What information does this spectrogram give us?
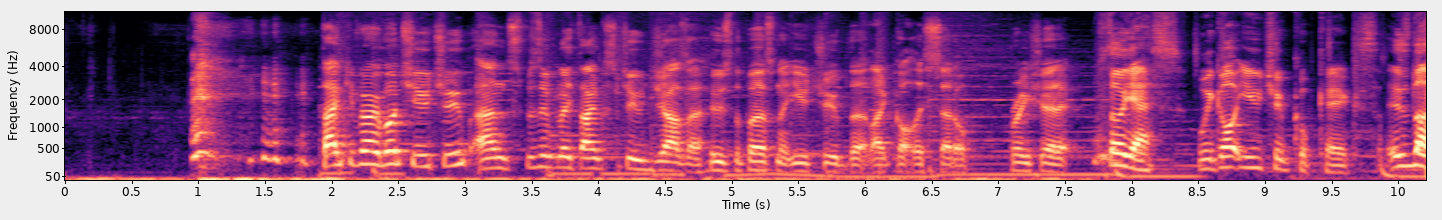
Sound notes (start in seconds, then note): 0.9 laughs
